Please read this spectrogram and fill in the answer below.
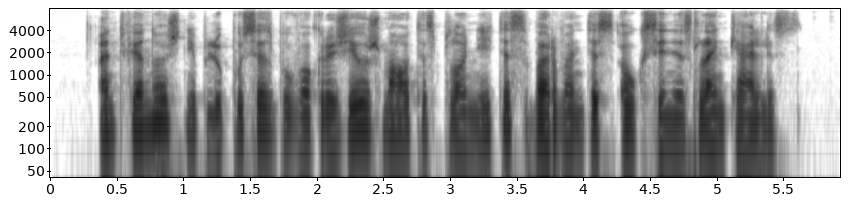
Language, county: Lithuanian, Utena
